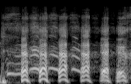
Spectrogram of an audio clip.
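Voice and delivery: high bursting laugh; big laugh. Real, not acted. Laughing at own story.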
